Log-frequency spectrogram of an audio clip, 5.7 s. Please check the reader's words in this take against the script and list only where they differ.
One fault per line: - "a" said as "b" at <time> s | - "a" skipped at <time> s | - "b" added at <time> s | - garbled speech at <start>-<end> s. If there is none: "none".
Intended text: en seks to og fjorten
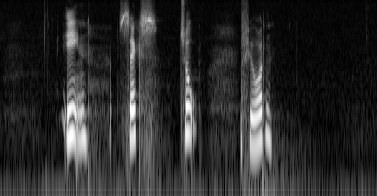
none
